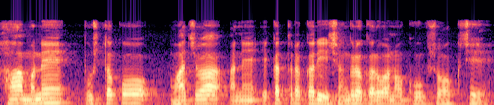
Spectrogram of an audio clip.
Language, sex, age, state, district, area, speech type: Gujarati, male, 60+, Gujarat, Morbi, rural, spontaneous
